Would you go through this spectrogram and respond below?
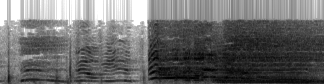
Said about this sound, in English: When I grabbed her, she didn't struggle. Just shrieked over and over. When I let her out of the room, she was still shrieking. And all of a sudden, she stopped.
